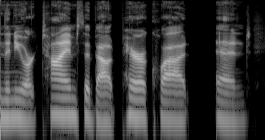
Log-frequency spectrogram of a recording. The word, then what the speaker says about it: paraquat: I mean people have known for decades that paraquat is and I think I'm saying that right.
